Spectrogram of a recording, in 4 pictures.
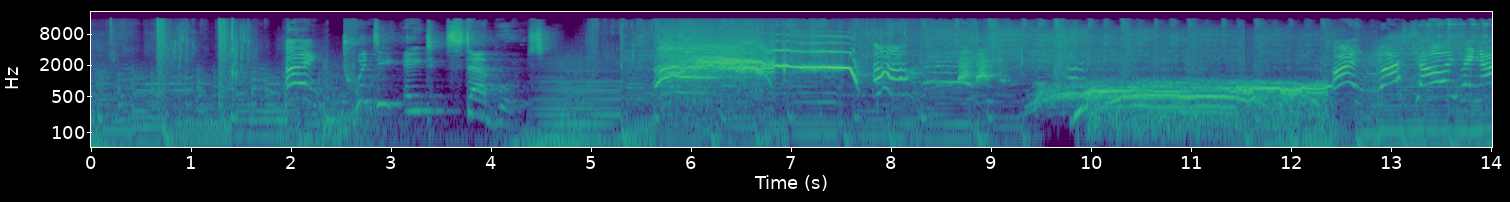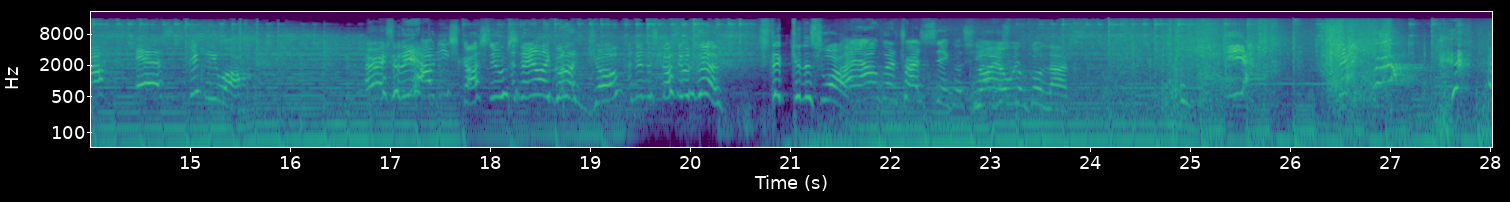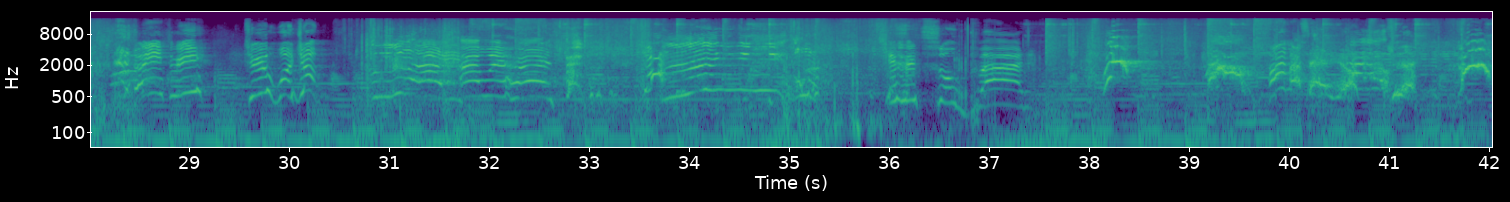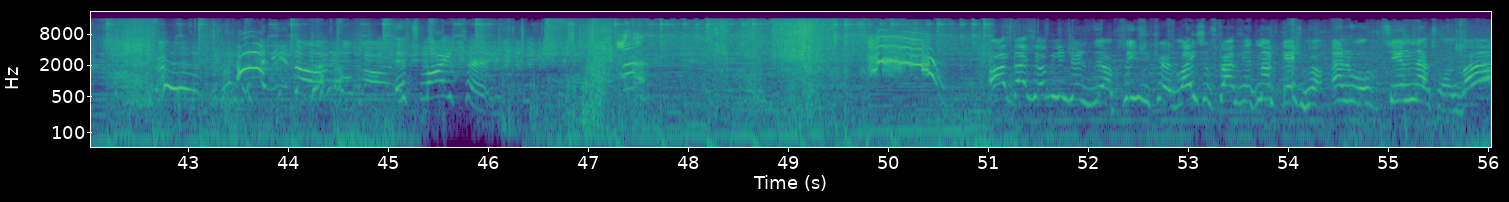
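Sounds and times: background music: 0.0s - 56.0s
water balloon bursting: 0.6s - 1.8s, 24.6s - 28.0s
child crying and wailing: 5.6s - 11.6s, 26.5s - 27.3s, 42.7s - 44.6s
child screaming: 5.6s - 12.6s, 26.5s - 27.2s, 41.7s - 42.0s, 42.9s - 44.0s, 49.8s - 50.6s.

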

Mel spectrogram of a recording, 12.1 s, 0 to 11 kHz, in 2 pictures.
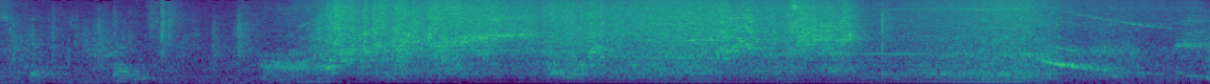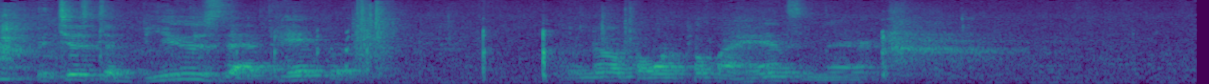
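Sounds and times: hand dryer air rushing: 1.4s - 6.4s.

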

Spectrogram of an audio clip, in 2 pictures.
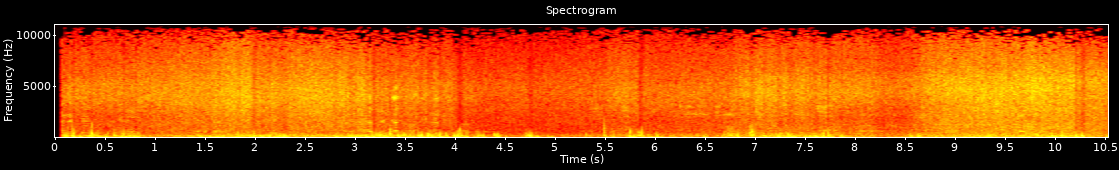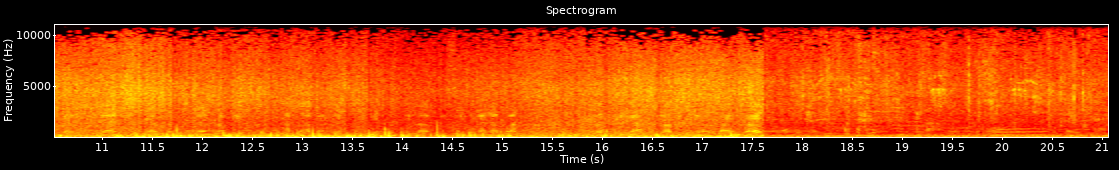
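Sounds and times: beach surf: 0.0s - 21.0s
wind buffeting microphone: 0.0s - 21.0s
indistinct voices: 0.1s - 21.0s.

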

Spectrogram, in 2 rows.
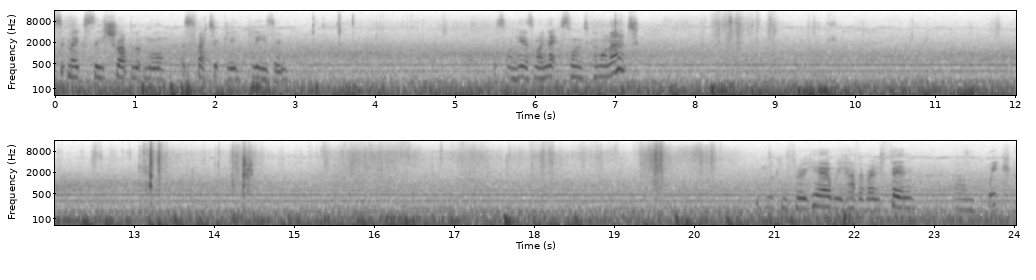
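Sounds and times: faint hum: 0.0s - 24.0s
steady low rumble: 0.0s - 24.0s
pruning shears snipping stems: 12.4s - 14.7s.

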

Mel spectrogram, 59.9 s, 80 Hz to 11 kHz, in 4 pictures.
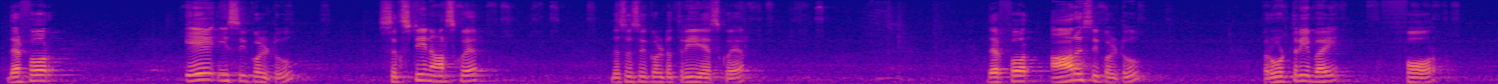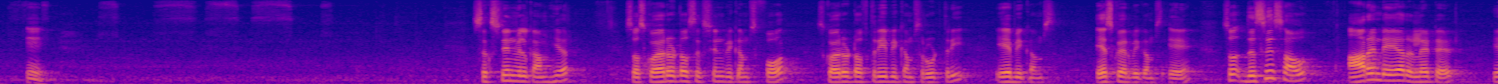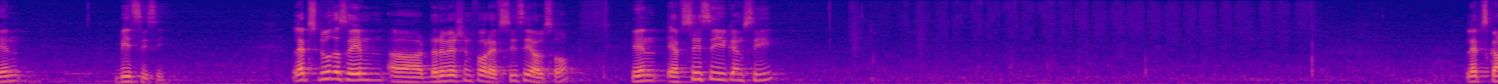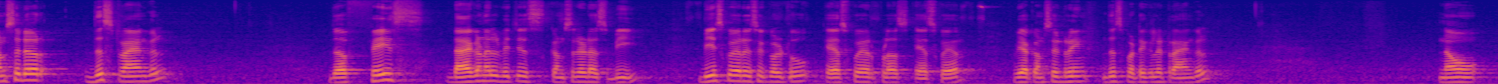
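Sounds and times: low room hum: 0.0s - 59.9s
soft rubbing: 4.0s - 6.4s, 7.1s - 8.9s, 13.6s - 15.4s, 16.0s - 18.4s, 38.4s - 43.2s
marker pen scratching on whiteboard: 4.4s - 6.2s, 7.4s - 8.3s, 13.6s - 15.4s, 16.0s - 18.4s, 38.4s - 43.2s.

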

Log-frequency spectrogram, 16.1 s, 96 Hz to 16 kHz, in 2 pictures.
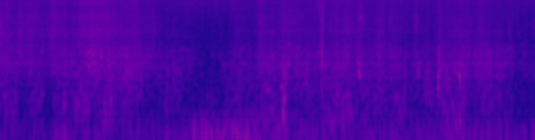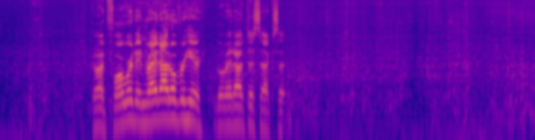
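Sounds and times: horse splashing through water: 0.0s - 16.0s
wind on the microphone: 2.4s - 9.2s, 14.0s - 16.0s.

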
